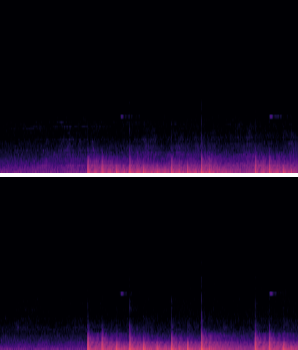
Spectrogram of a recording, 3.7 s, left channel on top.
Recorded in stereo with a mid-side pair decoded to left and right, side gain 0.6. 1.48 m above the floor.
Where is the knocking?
15° right, 1.4 m.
